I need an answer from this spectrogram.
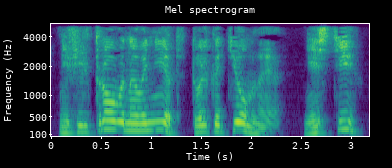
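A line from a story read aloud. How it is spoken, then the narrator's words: Shout from afar. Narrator (Russian): крикнул бармен из-за стойки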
